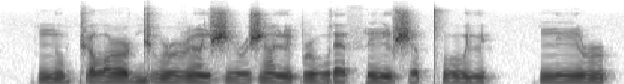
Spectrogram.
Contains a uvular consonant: no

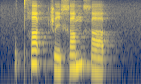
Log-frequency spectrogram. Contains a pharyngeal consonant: no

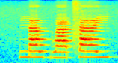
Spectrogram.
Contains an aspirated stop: no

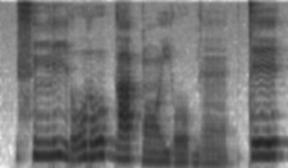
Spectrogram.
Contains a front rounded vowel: no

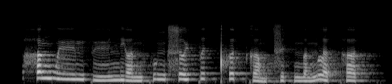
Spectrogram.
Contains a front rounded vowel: yes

